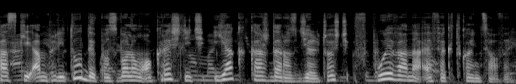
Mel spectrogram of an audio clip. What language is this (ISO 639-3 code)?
pol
